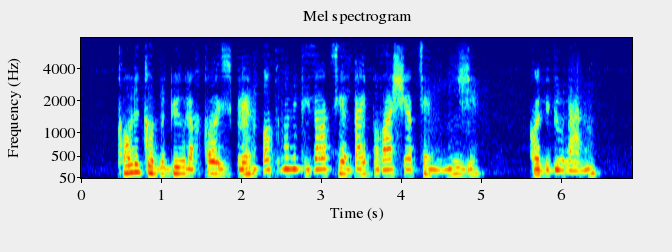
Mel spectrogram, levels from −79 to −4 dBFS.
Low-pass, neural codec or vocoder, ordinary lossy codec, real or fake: 7.2 kHz; codec, 44.1 kHz, 1.7 kbps, Pupu-Codec; none; fake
